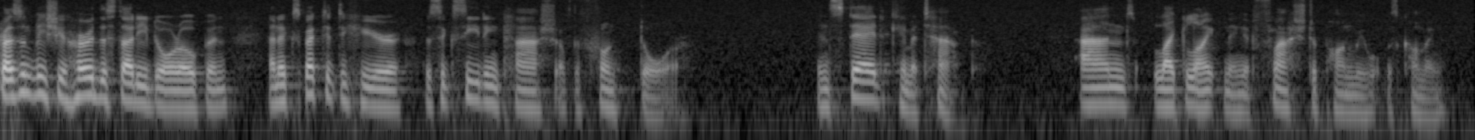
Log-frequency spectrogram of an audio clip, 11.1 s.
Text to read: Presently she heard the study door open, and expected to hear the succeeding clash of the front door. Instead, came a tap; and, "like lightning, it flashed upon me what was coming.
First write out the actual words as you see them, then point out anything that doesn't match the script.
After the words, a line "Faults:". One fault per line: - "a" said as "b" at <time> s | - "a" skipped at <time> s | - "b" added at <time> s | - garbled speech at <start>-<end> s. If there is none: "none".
Presently she heard the study door open, and expected to hear the succeeding clash of the front door. Instead, came a tap; and, "like lightning, it flashed upon me what was coming.
Faults:
none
